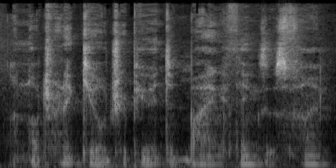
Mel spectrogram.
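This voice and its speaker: Guy doing soft asmr shop assistant bit, super croaky fry, close binaural mic w hiss. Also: fairly low pitch, steady tone, fast talker. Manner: casual, reassuring, hesitant and chatty. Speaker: ASMR performer playing a personal shopper. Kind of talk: softly spoken ASMR sales role play. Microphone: binaural microphone, close.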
